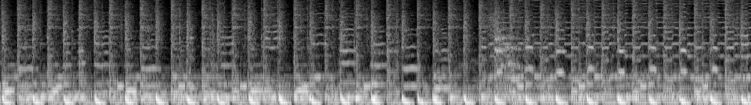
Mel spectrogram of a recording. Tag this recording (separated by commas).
Music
